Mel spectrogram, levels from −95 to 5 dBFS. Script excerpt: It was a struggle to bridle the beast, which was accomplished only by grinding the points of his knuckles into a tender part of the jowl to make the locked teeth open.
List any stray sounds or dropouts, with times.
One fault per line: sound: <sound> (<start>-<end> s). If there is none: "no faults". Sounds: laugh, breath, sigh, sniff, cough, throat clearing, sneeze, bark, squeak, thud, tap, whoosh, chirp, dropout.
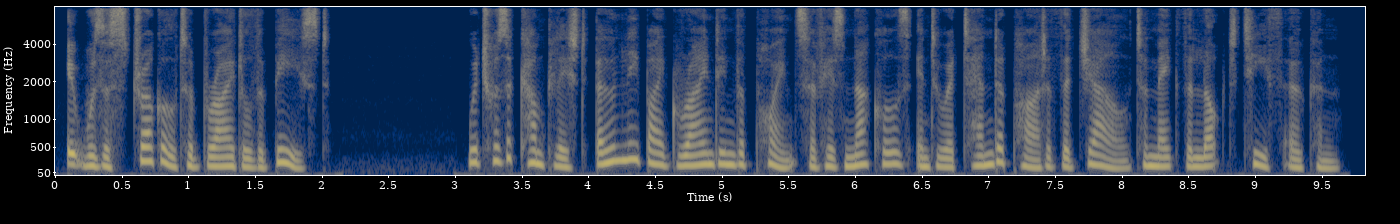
no faults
